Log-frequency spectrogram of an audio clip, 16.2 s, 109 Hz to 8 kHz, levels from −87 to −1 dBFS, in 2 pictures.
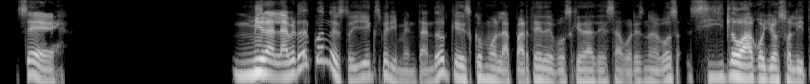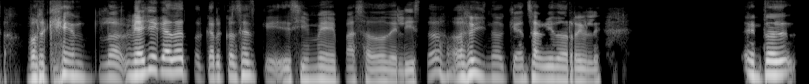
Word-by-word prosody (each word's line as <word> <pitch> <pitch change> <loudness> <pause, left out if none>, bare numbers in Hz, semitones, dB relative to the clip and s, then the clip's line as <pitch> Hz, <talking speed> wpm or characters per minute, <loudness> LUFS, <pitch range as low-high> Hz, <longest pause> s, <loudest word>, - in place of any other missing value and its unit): Sí. 165 -11 +2 1.8
Mira, 180 +1 +7
la 160 0 +6
verdad, 185 - +1
cuando 365 -3 -1
estoy 135 0 -3
experimentando, 125 - -4
que 160 -3 -2
es 130 -3 -1
como 135 -4 -2
la 105 -1 -3
parte 120 +5 -2
de 120 - -2
búsqueda 110 +1 -4
de 110 0 -6
sabores 110 0 -8
nuevos, 115 +4 -5
sí 155 +1 -5
lo 165 -3 +8
hago 140 -1 +4
yo 130 -1 +1
solito, 115 -4 -5
porque 155 +3 +1
lo 150 -1 -4
me 170 +1 +6
ha 175 - +9
llegado 205 -1 +3
a 205 - +2
tocar 150 -2 -8
cosas 160 +2 -2
que 125 0 -8
sí 130 +2 -6
me 130 -1 -2
he 120 - -4
pasado 115 -2 -7
de 105 -2 -5
listo, 110 - -8
ay, 165 +2 +2
no, 145 -1 -10
que 135 - -9
han 135 - -6
sabido 135 -3 -1
horrible. 120 -2 -4 1.4
Entonces. 175 +2 +4
140 Hz, 165 wpm, -25 LUFS, 120-165 Hz, 1.8 s, ha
